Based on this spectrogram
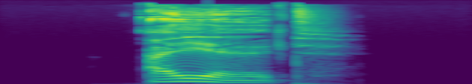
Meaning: inflection of eilen: 1. third-person singular present 2. second-person plural present 3. plural imperative
- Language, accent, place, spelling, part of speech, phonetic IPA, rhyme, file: German, Germany, Berlin, eilt, verb, [aɪ̯lt], -aɪ̯lt, De-eilt.ogg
